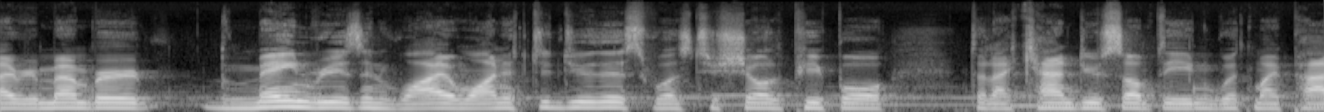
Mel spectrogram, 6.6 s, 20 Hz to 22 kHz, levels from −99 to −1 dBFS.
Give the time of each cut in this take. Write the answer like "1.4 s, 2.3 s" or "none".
none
